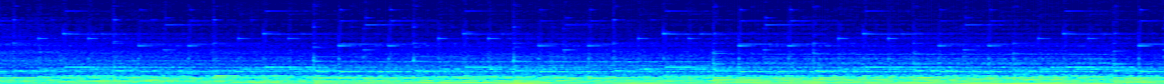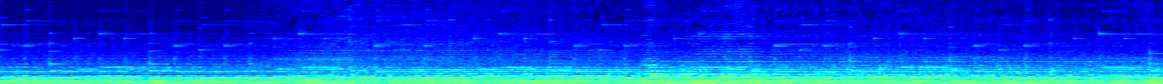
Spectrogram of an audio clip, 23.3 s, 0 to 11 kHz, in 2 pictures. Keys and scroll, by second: 5.1 ctrl+=, 6.9 ctrl+=, 11.6 ctrl+-, 22.6 ctrl+-.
